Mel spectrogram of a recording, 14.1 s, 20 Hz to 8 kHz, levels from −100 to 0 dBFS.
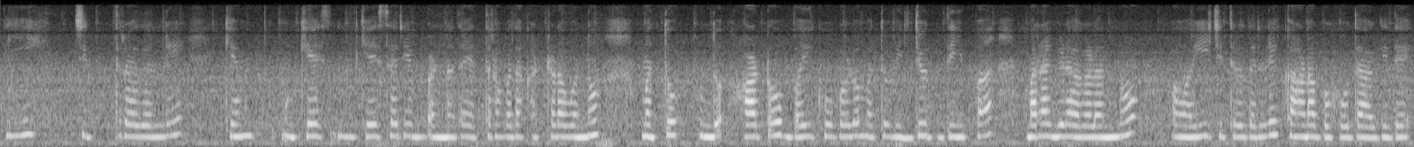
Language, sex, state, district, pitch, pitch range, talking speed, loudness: Kannada, female, Karnataka, Mysore, 240 Hz, 230-250 Hz, 90 wpm, -19 LUFS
